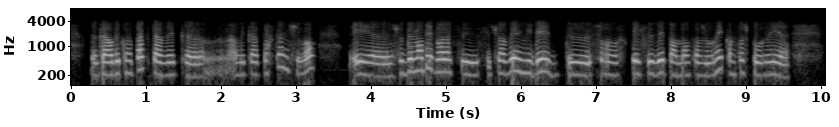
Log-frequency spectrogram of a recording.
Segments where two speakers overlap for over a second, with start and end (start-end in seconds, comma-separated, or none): none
